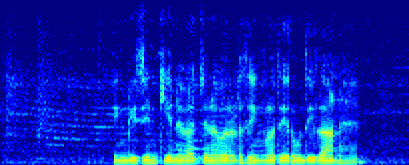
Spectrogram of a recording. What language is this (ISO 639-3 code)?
sin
